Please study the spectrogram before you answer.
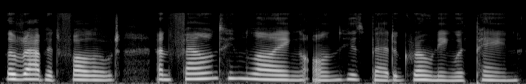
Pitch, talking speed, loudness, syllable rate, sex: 215 Hz, 150 wpm, -18 LUFS, 3.8 syllables/s, female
